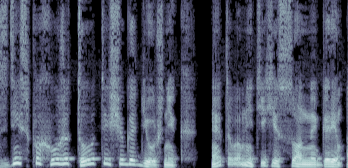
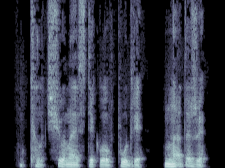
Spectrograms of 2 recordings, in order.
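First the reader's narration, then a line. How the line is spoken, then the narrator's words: Quiet snort. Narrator (Russian): тихо фыркнула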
